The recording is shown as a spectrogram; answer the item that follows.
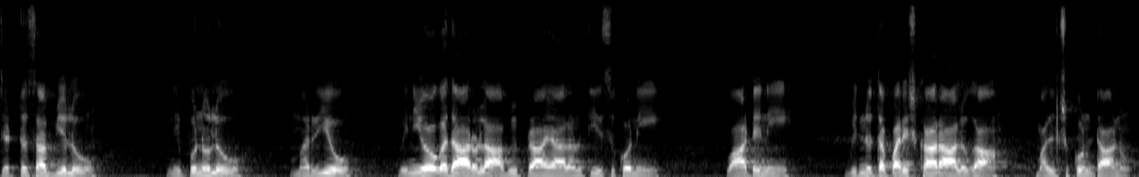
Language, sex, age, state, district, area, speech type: Telugu, male, 18-30, Telangana, Wanaparthy, urban, spontaneous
